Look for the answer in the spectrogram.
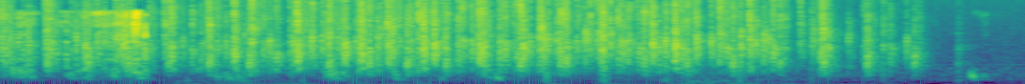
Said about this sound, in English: We've got clapping.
